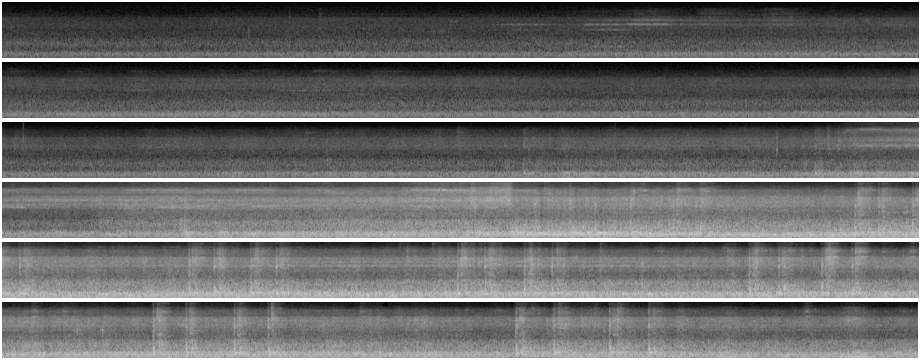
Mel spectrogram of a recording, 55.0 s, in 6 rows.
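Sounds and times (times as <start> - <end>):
freight train rumbling past: 4.9 - 55.0
wheels clacking over rail joints: 32.1 - 55.0.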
